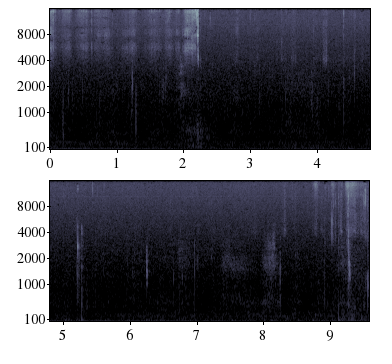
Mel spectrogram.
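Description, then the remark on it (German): Quiet mouth sounds of biting and chewing a gummy snake candy: soft, sparse wet clicks and smacks at irregular intervals over a faint hiss, with no talking. “Ich lutsche an einer gummi-schlange”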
